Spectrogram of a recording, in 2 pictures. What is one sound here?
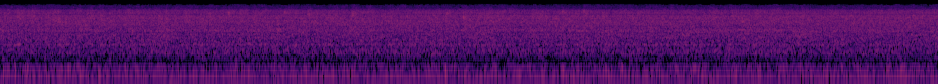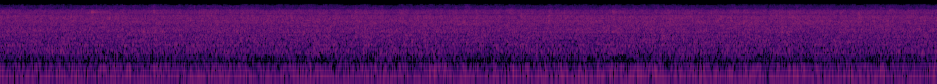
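A stream trickles and flows gently outdoors.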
